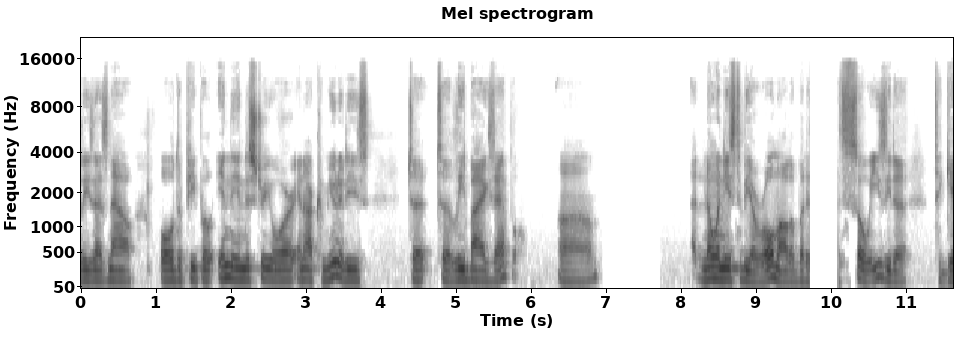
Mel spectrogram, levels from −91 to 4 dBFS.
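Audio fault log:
6.95–7.72 s and 9.71–10.10 s, rebuffering stall. The sound drops to silence, then resumes exactly where it stopped. The player ran out of downloaded audio. Nothing is lost, but about 0.77 s and 0.38 s are added.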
